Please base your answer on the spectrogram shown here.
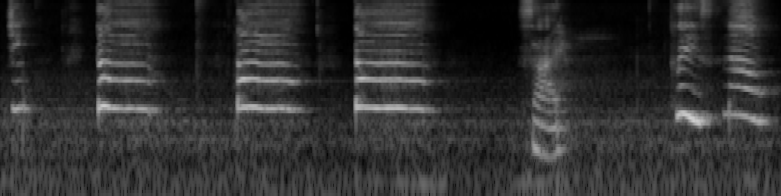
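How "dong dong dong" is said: high sung "dong" like a clock bell; bell chime imitation. Gamer imitating the clock chiming, high bell tones.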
